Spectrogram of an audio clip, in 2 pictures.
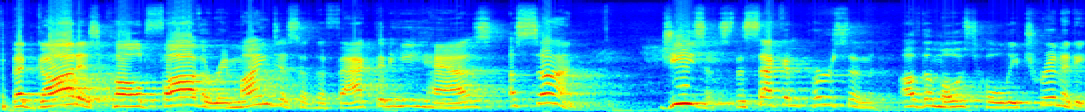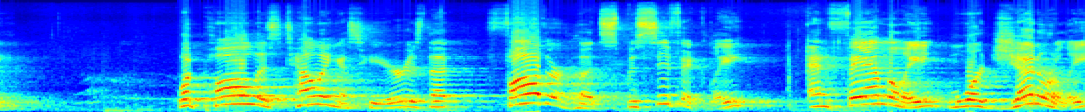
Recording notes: This is the sermon preached at Trinity Lutheran Church in Vallonia, Indiana, on Sunday, September 24th, 2023, which was the 16th Sunday after Trinity.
